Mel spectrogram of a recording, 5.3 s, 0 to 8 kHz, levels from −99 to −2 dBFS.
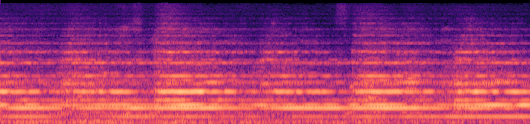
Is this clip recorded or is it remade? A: remade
